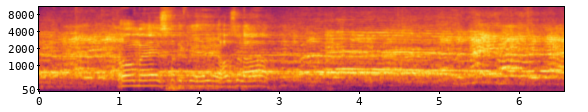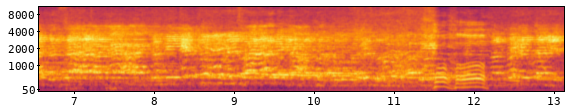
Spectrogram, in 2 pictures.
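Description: A young man sings loudly and with feeling into a microphone, heard through loudspeakers.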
